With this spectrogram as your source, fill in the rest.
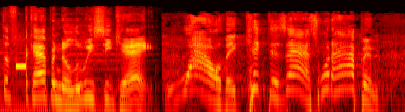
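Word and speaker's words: Szekely: than his real name he goes by Louis CK because his name is Louis CK which is pronounced c k so he just changed his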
